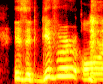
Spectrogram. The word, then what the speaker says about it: Givre: Well, en français, it's Givre. Oh, so similar to Givre. chiffre. Oh, Givre. Yeah, Okay. similar to chiffre, but with a j at the beginning.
